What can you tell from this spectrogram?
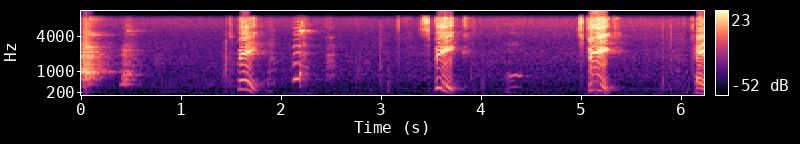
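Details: Pet dog named Dante barking on command as he is repeatedly told to speak; short sharp barks and yips with falling tails, spaced about a second or more apart, between a person's voice urging speak.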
